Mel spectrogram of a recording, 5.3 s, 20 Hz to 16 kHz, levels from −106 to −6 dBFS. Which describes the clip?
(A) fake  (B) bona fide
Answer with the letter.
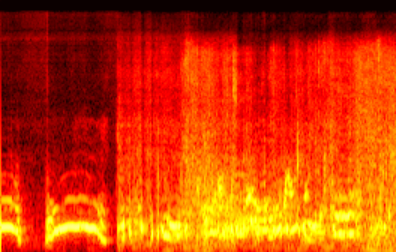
A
